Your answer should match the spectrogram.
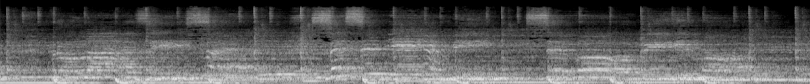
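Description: A female lead singer sings over a live band, with electric guitar and bass guitar playing a steady low line beneath the voice.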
